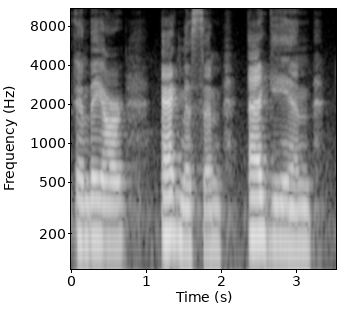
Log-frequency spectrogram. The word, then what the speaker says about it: Agi: and actually I gay AGI is a very popular Hungarian name and it's pronounced Aggie of course it's Aggie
